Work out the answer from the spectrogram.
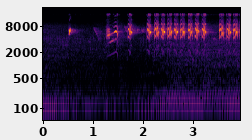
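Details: Little spiderhunter singing while seeking a rival: a few sharp high chips, then a fast run of buzzy high notes repeated about four per second with short breaks.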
